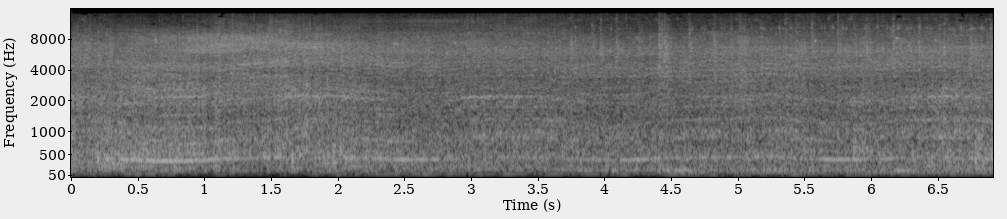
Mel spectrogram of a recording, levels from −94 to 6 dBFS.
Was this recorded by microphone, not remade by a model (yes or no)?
yes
